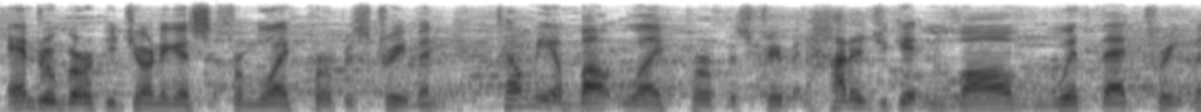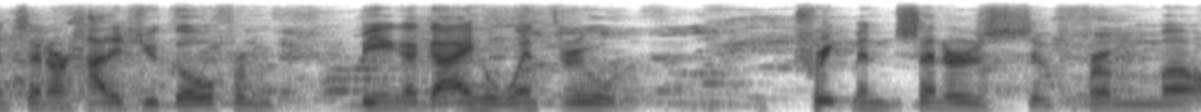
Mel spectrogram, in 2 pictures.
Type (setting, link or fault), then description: setting, busy venue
